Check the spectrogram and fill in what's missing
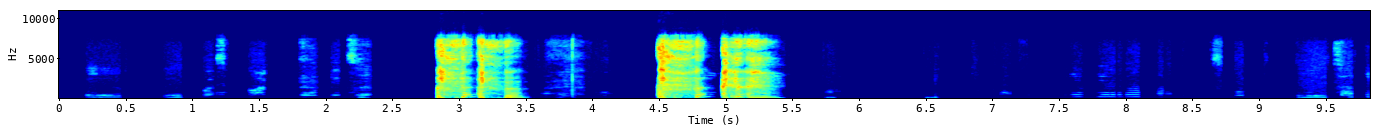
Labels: {"expert_labels": [{"quality": "ok", "cough_type": "dry", "dyspnea": false, "wheezing": false, "stridor": false, "choking": false, "congestion": false, "nothing": true, "diagnosis": "upper respiratory tract infection", "severity": "mild"}]}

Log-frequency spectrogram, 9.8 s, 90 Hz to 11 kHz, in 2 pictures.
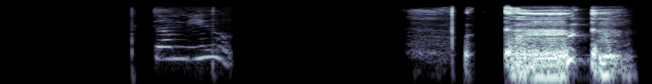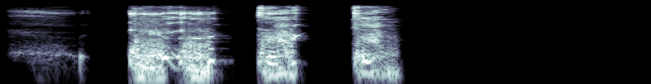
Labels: {"expert_labels": [{"quality": "ok", "cough_type": "wet", "dyspnea": false, "wheezing": false, "stridor": false, "choking": false, "congestion": false, "nothing": true, "diagnosis": "obstructive lung disease", "severity": "mild"}], "age": 40, "gender": "female", "respiratory_condition": true, "fever_muscle_pain": true, "status": "symptomatic"}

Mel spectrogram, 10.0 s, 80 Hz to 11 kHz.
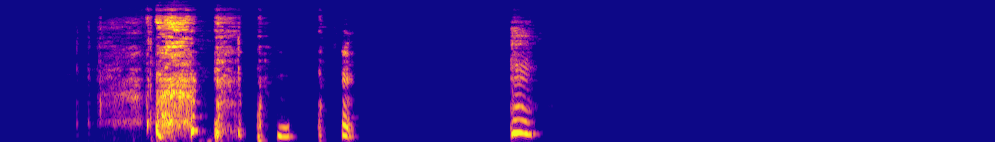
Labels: {"expert_labels": [{"quality": "good", "cough_type": "dry", "dyspnea": false, "wheezing": false, "stridor": false, "choking": false, "congestion": false, "nothing": true, "diagnosis": "upper respiratory tract infection", "severity": "mild"}], "age": 27, "gender": "female", "respiratory_condition": false, "fever_muscle_pain": false, "status": "symptomatic"}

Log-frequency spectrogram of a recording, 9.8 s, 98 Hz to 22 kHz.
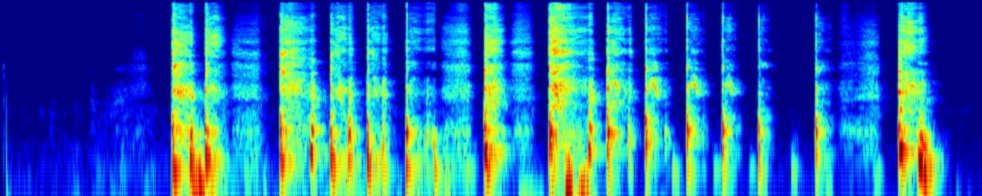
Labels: {"expert_labels": [{"quality": "ok", "cough_type": "dry", "dyspnea": false, "wheezing": false, "stridor": false, "choking": false, "congestion": false, "nothing": true, "diagnosis": "COVID-19", "severity": "severe"}], "age": 27, "gender": "male", "respiratory_condition": false, "fever_muscle_pain": false, "status": "COVID-19"}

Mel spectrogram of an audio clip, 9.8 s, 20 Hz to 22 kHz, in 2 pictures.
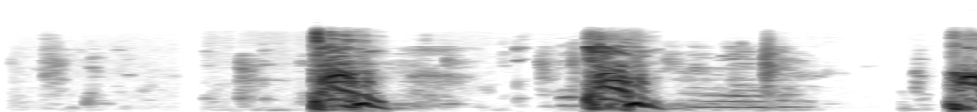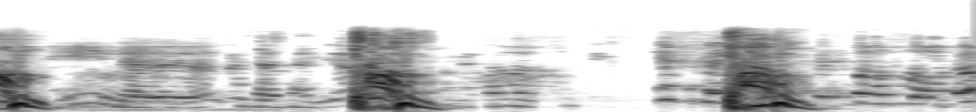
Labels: {"expert_labels": [{"quality": "ok", "cough_type": "dry", "dyspnea": false, "wheezing": false, "stridor": false, "choking": false, "congestion": false, "nothing": true, "diagnosis": "COVID-19", "severity": "mild"}], "age": 40, "gender": "male", "respiratory_condition": false, "fever_muscle_pain": false, "status": "symptomatic"}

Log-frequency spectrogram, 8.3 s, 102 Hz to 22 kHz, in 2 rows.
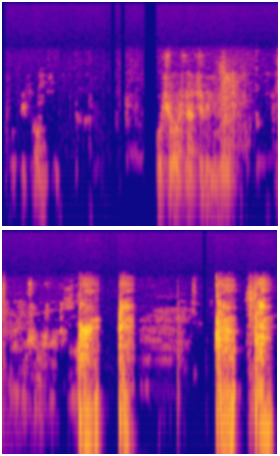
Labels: {"expert_labels": [{"quality": "ok", "cough_type": "unknown", "dyspnea": false, "wheezing": false, "stridor": false, "choking": false, "congestion": false, "nothing": true, "diagnosis": "COVID-19", "severity": "mild"}]}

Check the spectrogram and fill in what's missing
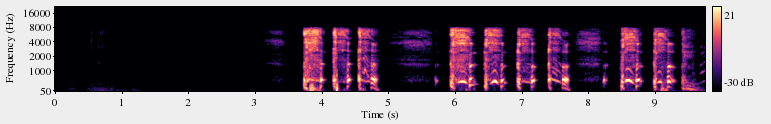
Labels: {"expert_labels": [{"quality": "good", "cough_type": "dry", "dyspnea": false, "wheezing": false, "stridor": false, "choking": false, "congestion": false, "nothing": true, "diagnosis": "upper respiratory tract infection", "severity": "unknown"}], "age": 49, "gender": "male", "respiratory_condition": false, "fever_muscle_pain": false, "status": "healthy"}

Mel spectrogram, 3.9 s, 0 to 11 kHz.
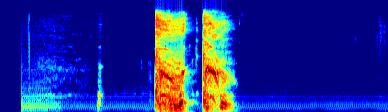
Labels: {"expert_labels": [{"quality": "ok", "cough_type": "dry", "dyspnea": false, "wheezing": false, "stridor": false, "choking": false, "congestion": false, "nothing": true, "diagnosis": "COVID-19", "severity": "mild"}]}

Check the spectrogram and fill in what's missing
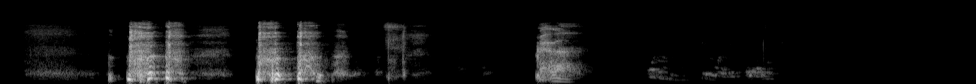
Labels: {"expert_labels": [{"quality": "ok", "cough_type": "unknown", "dyspnea": false, "wheezing": false, "stridor": false, "choking": false, "congestion": false, "nothing": true, "diagnosis": "COVID-19", "severity": "mild"}], "gender": "male", "respiratory_condition": true, "fever_muscle_pain": false, "status": "symptomatic"}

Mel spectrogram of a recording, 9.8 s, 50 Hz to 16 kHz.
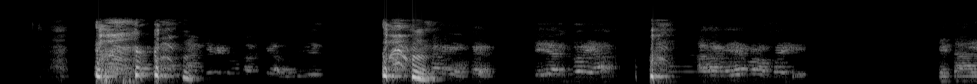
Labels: {"expert_labels": [{"quality": "ok", "cough_type": "dry", "dyspnea": false, "wheezing": false, "stridor": false, "choking": false, "congestion": false, "nothing": true, "diagnosis": "COVID-19", "severity": "mild"}], "age": 23, "gender": "female", "respiratory_condition": true, "fever_muscle_pain": false, "status": "healthy"}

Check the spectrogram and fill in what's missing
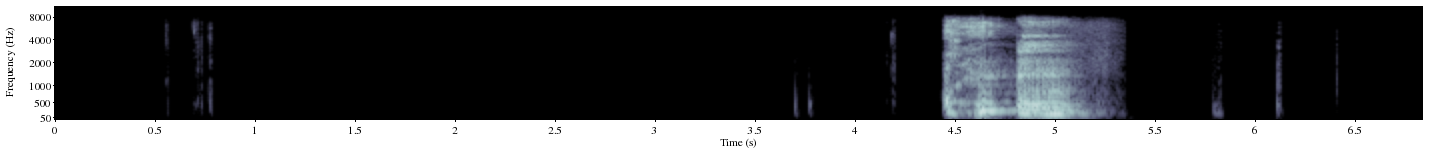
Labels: {"expert_labels": [{"quality": "good", "cough_type": "dry", "dyspnea": false, "wheezing": false, "stridor": false, "choking": false, "congestion": false, "nothing": true, "diagnosis": "healthy cough", "severity": "pseudocough/healthy cough"}]}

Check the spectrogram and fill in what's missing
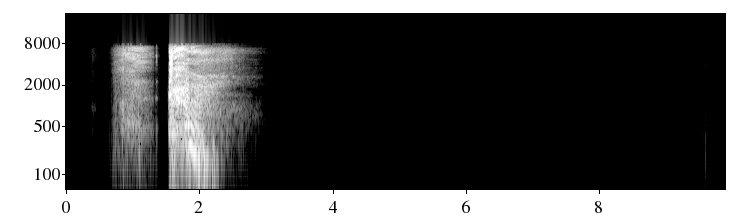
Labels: {"expert_labels": [{"quality": "good", "cough_type": "dry", "dyspnea": false, "wheezing": false, "stridor": false, "choking": false, "congestion": false, "nothing": true, "diagnosis": "COVID-19", "severity": "unknown"}], "age": 35, "gender": "male", "respiratory_condition": false, "fever_muscle_pain": false, "status": "symptomatic"}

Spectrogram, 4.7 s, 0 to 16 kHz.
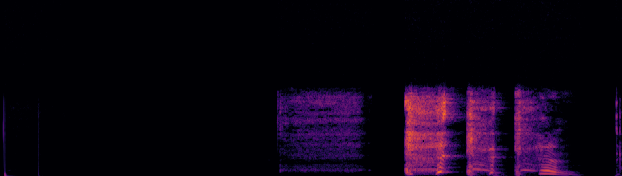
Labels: {"expert_labels": [{"quality": "good", "cough_type": "dry", "dyspnea": false, "wheezing": false, "stridor": false, "choking": false, "congestion": false, "nothing": true, "diagnosis": "healthy cough", "severity": "pseudocough/healthy cough"}], "age": 22, "gender": "female", "respiratory_condition": false, "fever_muscle_pain": false, "status": "symptomatic"}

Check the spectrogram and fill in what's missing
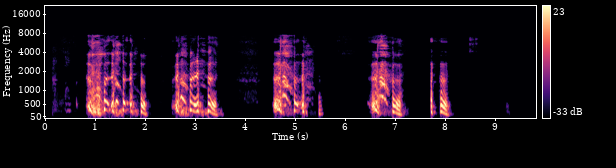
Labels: {"expert_labels": [{"quality": "good", "cough_type": "dry", "dyspnea": false, "wheezing": false, "stridor": false, "choking": false, "congestion": false, "nothing": true, "diagnosis": "upper respiratory tract infection", "severity": "mild"}], "age": 39, "gender": "male", "respiratory_condition": false, "fever_muscle_pain": false, "status": "healthy"}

